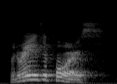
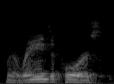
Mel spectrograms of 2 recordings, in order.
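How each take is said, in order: First: Louder and higher, exclaimed; emphatic repeat. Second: Said in the usual way. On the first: Real, not acted. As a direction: belt the saying out in exasperation. Same saying repeated for emphasis.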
